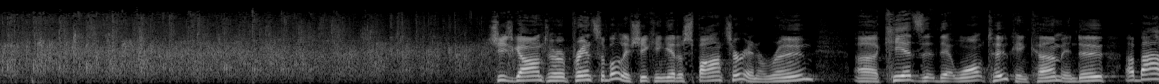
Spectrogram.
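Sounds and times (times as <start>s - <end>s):
congregation clapping during a church service: 0.0s - 6.2s
speech: 5.0s - 11.5s.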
